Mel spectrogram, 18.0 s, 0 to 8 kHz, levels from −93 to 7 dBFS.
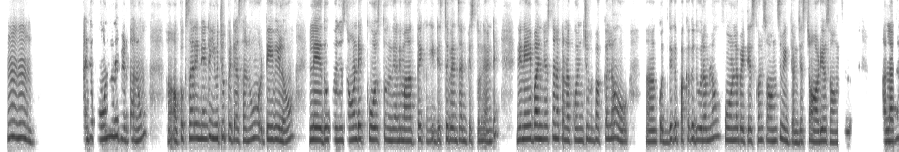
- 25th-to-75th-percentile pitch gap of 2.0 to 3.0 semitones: Yes, narrow, 2.4 semitones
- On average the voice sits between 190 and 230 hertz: No, high, 245 Hz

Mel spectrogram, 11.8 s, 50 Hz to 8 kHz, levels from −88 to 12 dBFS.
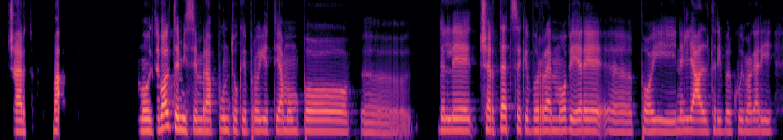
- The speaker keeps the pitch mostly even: Yes, narrow, 1.3 semitones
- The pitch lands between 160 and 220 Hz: Yes, high, 190 Hz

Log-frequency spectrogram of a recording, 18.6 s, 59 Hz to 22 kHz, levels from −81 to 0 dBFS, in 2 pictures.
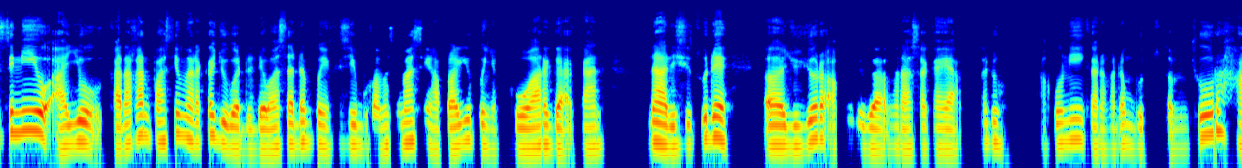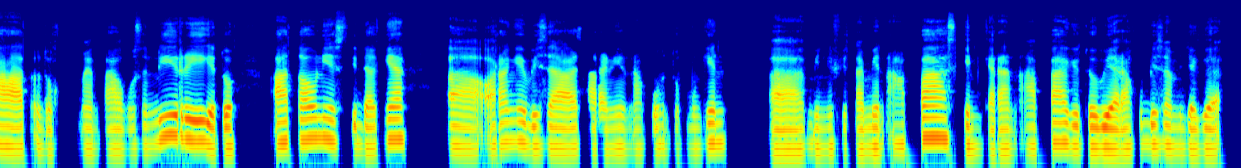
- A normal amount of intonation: Yes, average, 3.6 semitones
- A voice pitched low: Yes, low, 130 Hz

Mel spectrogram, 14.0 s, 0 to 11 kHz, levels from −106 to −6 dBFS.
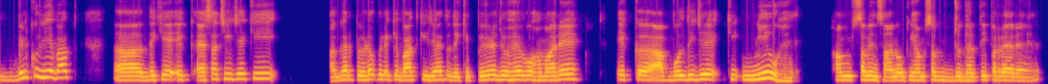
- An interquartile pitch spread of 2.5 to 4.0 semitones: Yes, average, 3.1 semitones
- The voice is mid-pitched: Yes, medium, 170 Hz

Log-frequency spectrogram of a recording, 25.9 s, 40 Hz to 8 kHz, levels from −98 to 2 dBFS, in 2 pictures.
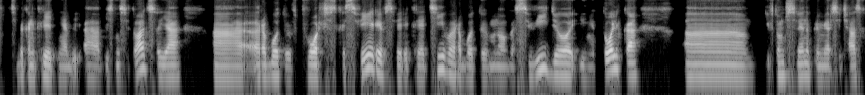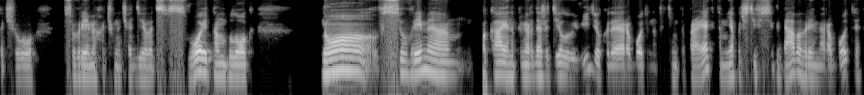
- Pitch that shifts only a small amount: No, average, 3.6 semitones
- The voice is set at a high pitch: No, low, 110 Hz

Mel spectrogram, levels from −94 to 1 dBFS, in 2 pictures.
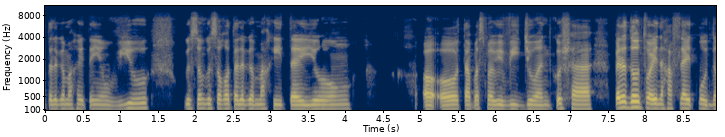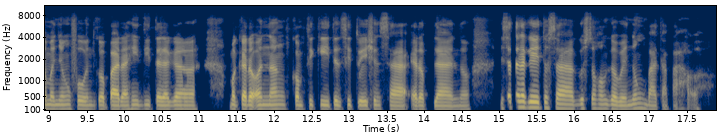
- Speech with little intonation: Yes, narrow, 1.9 semitones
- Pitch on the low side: Yes, low, 130 Hz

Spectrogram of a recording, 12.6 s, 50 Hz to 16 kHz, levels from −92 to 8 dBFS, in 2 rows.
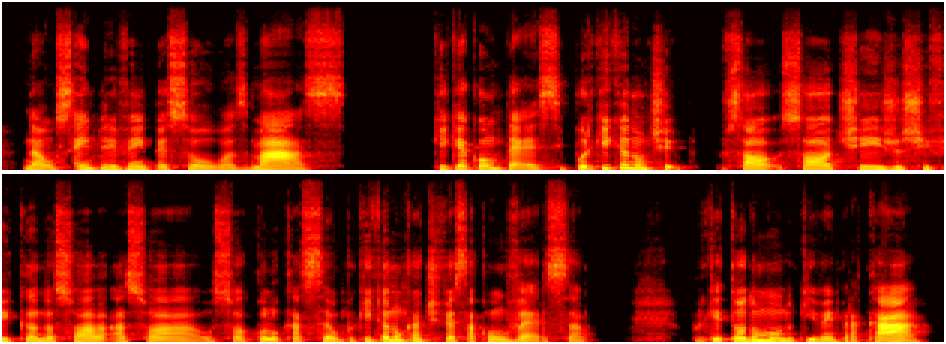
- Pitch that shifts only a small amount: No, average, 3.7 semitones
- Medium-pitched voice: No, high, 205 Hz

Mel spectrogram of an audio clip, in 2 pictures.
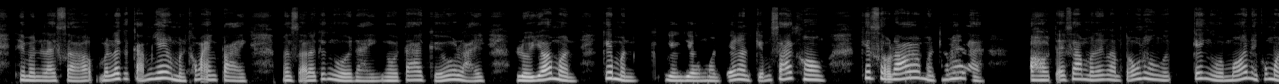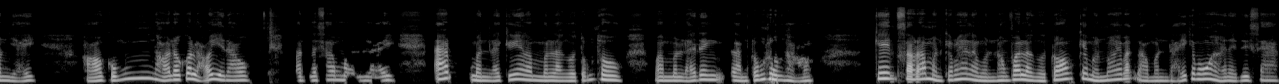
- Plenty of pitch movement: No, average, 4.3 semitones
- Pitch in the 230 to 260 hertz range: No, high, 195 Hz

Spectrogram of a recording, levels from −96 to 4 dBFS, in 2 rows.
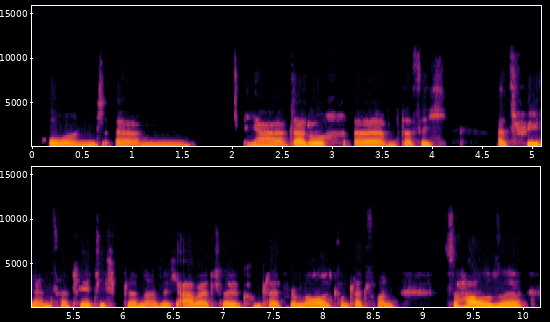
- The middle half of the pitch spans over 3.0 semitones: No, average, 2.7 semitones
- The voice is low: No, medium, 180 Hz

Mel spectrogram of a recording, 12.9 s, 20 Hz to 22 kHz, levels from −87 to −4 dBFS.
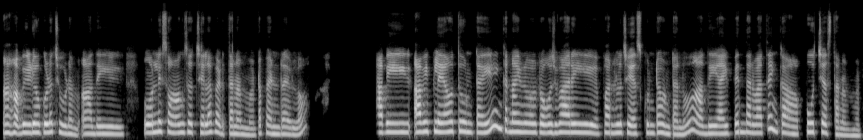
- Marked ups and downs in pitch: No, average, 2.8 semitones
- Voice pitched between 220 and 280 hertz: Yes, high, 235 Hz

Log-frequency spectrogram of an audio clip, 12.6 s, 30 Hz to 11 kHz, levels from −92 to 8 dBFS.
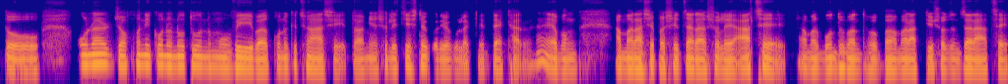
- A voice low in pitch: Yes, very low, 95 Hz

